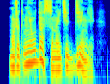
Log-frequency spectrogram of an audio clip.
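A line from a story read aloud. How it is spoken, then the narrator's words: Grumbling. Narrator (Russian): проворчал я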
